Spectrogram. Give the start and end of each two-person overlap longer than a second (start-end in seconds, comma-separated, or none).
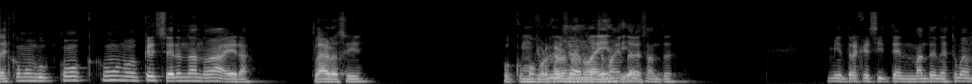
5.3-6.7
